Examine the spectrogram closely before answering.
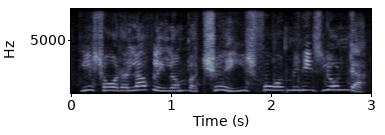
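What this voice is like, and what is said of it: Put-on accent, done well. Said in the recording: “you're very good at the accent.”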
